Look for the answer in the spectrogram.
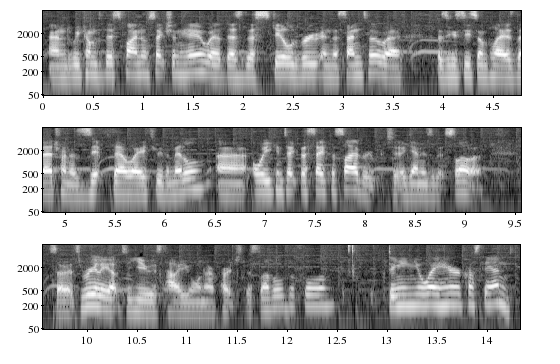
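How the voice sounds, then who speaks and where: A man's voice: a little high, fast talker, a little mellow, soft background music. A man speaking as a guest, giving chatty, effusive commentary on gameplay in a casual way.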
